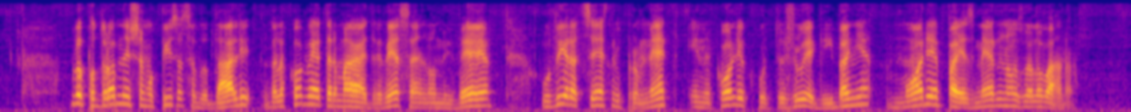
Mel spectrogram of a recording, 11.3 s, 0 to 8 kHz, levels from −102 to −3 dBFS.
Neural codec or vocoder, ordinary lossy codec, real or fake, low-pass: codec, 24 kHz, 3 kbps, HILCodec; none; fake; 7.2 kHz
